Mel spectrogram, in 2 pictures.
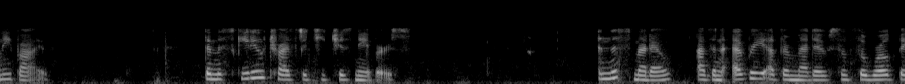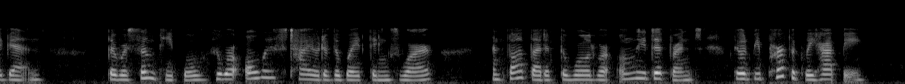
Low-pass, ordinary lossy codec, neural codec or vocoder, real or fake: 5.4 kHz; Opus, 24 kbps; none; real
